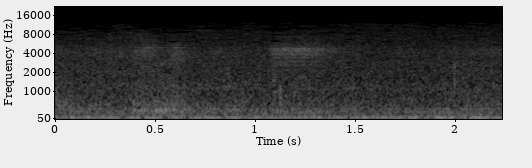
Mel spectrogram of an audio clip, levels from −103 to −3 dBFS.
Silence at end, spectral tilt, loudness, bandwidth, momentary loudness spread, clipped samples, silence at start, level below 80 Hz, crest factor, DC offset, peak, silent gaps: 0 s; -4.5 dB/octave; -62 LUFS; 12 kHz; 3 LU; under 0.1%; 0 s; -64 dBFS; 14 dB; under 0.1%; -48 dBFS; none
